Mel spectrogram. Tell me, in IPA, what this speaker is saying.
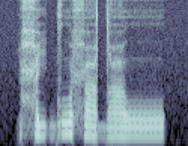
ħ i˧ ɡ o˥ ħ ø˧ dˤ oː˧

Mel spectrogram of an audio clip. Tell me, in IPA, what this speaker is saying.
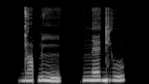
ɖ ɑ ɓ ĩ | n ɛ ɡ j u

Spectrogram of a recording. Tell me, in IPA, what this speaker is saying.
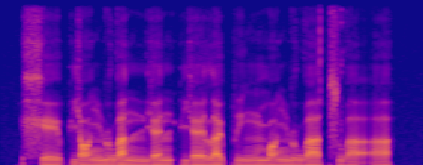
x e˧˥ ɪ̯ p j ɑ˧˥ ŋ ɻ w a˥˩ n n̪ j ɛ˥ n p j ɛ˧˥ l a˧ ɪ̯ p i˧˥ ŋ m ɑ˧˥ ŋ ɻ w ä˧˥ t͡s w ä̰˨˩˦

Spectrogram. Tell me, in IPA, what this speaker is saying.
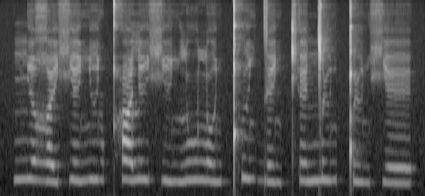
ɲ i˧ ʁ e˨˩ ç e˧ ʎ ɯ˧ ʎ qʰ e˧ l i˧ ç i˨˩ ʎ l u˧ l o˨˩ ʎ ǃʰ ɯ˧ ʎ d e˨˩ ʎ cʰ e˧ ŋ͡ǀ y˧ ʎ ǃ y˨˩ ʎ ç e˨˩

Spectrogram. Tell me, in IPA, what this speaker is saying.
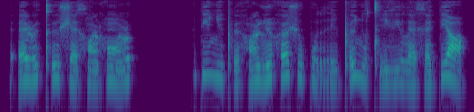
ʔ ɛ˩˧˩ ɭ ʉ˧˥˧ kʼ ʉ˧˩ ʃ ɛ˩ x ɔ̃˩ ɭ h õ˧˩˧ ɭ | pʲ ʉ˧˥˧ ʎ i˧˩ pʼ ø˩ h ɔ̃˩˧˩ ɭ lʲ õ˥˩ h œ˧˥˧ ʃ u˧˩˧ p u˩ r i˩ pʼ ø˧˥˧ ʎ u˩ tʼ i˩˧˩ vʲ u˧˩ l ɛ˩ x ɛ˩˧˩ pʲ ɑ˥˩

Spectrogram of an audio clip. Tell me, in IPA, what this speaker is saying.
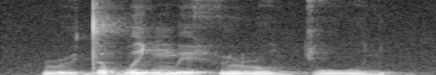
ɭ ʉ˩ d ɐ˧ b ɐ˥ ʎ m e˩ h ʉ˧ ɭ u˧ ʎ c u˧ w u˥ ʎ

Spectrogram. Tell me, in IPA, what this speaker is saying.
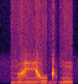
ŋ ə˨ ɣ eː˨ ɣ o˦ ɡ ɨ˨ ɡʷ ũ˦

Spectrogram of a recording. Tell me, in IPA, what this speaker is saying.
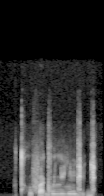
tʰ u f a ɡ u lʲ e ʎ ə̃ ɡ i ɡ

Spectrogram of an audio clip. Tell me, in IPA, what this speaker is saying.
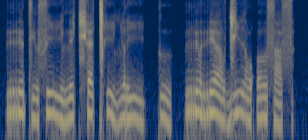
rʲ ə˥˧ tʲ ɯ˨˩ s iː˥˩ lʲ ə˥ t͡ɕʰ ɛ˥˧ ǀʰ i˥˩ ʎ ə˥˧ ɾ iː˥˩ kː ɯ˥˩ | rʲ ɤ˥˧ rʲ ɛː˥˩ lˠ d͡ʑ iː˥˩ lˠ ʔ ɤː˥ s a˨˩ s

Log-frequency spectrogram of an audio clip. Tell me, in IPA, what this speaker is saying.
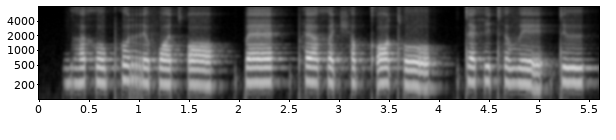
ɡʱ ɐ x o pʰ o r ɘ f ɔ ɐ̯ t͡sʼ ɔ | p ɛ | pʰ ɛ ɐ̯ x ɐ t͡ʃʰ ɐ p kʼ ɔ tʰ o | t ɛ x i tʰ ɘ v e | t ɨ

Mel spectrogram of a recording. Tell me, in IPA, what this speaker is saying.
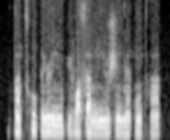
t̪ ɐ̃ t͡sʰ u p i ɳ ʉ ɲ u pʲ ə v ɒ s ɐ ŋ ə ɲ ʉ ʃ ĩ d̪ ɛ̃ p ũ t̪ʰ ɐ̃

